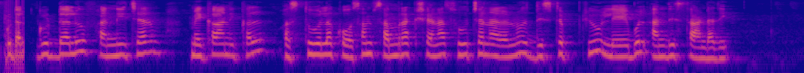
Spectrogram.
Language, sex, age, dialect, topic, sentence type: Telugu, female, 25-30, Southern, banking, statement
